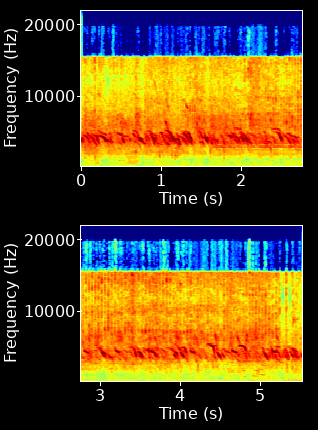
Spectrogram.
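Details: Dozens of chicks cheeping together, their sharp, high, downslurred notes crowding into an unbroken shrill chorus, with a faint low rumble underneath.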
